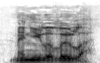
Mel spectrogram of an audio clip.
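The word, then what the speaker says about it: Manuleleua: And Frizzell back to the bench, as I said, with Sandon Smith, Thomas Cant, Pasami Saulo, Fletcher Hunt, and Francis Menulalula. Menulalula is how you pronounce his name.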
